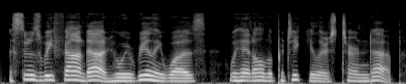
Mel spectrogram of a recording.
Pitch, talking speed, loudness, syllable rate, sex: 170 Hz, 250 wpm, -16 LUFS, 6.0 syllables/s, female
